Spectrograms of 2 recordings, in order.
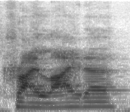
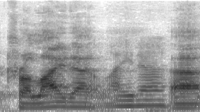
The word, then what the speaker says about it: Trahlyta: I think it's pronounced Trahlyta or Trahlyta Lake, and it's really, really gorgeous.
